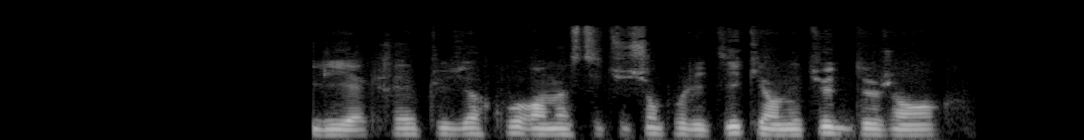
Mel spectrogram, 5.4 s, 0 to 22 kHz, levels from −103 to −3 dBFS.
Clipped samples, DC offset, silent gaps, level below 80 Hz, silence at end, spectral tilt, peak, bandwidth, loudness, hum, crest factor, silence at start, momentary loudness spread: under 0.1%; under 0.1%; none; -78 dBFS; 0.75 s; -7 dB/octave; -22 dBFS; 11 kHz; -41 LUFS; none; 20 dB; 1.55 s; 9 LU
